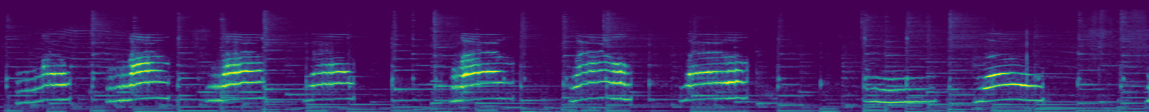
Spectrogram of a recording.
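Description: Kittens meowing repeatedly: about ten short meows, each rising in pitch, over background music.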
